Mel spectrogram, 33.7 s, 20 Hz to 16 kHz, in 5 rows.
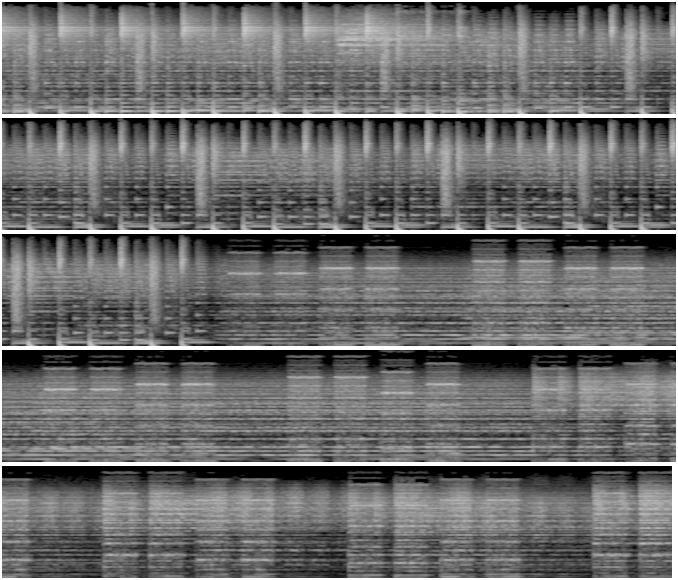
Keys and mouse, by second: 1.0 click, 4.0 click, 5.9 click, 7.2 click, 8.3 click, 9.9 click, 11.3 click, 13.0 click, 14.7 click, 16.2 click, 17.2-19.0 drag, 19.2 click, 21.2 click, 22.7 click, 23.0 click, 23.4 click, 25.1 click, 26.2 click, 27.5 click, 28.5 click, 29.5 click, 30.4 click, 32.5 click, 33.5 click.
